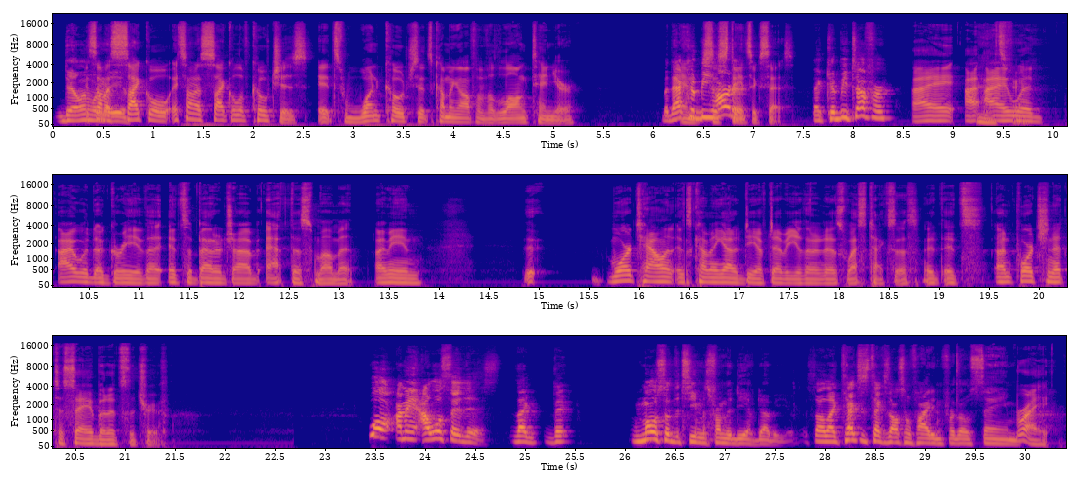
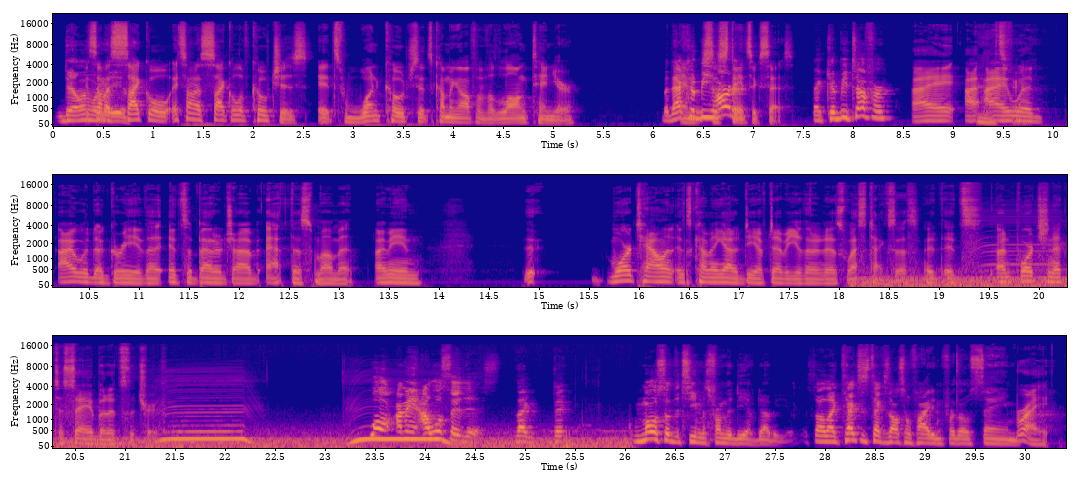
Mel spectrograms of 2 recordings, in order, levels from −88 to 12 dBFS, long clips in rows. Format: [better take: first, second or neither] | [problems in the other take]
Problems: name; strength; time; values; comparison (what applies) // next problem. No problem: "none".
first | phone ringing; loud; from 18 to 26 s; peak 4 dB above the speech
